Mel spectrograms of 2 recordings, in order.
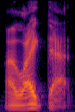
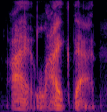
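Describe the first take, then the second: First: Said in the usual way. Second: Whispered repeat of I like that. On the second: Real, not acted.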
